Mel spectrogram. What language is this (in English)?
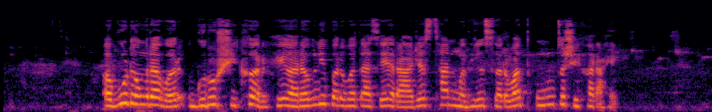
Marathi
